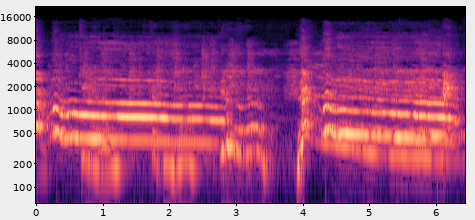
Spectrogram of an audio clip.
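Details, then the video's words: Cocker Spaniel howling again: long tonal howls that slide slowly downward, the first fading out before a second howl starts with a sharp rise near the four-second mark. "Cocker howling again"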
